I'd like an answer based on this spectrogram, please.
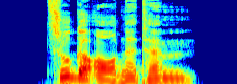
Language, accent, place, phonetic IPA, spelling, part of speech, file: German, Germany, Berlin, [ˈt͡suːɡəˌʔɔʁdnətəm], zugeordnetem, adjective, De-zugeordnetem.ogg
- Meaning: strong dative masculine/neuter singular of zugeordnet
